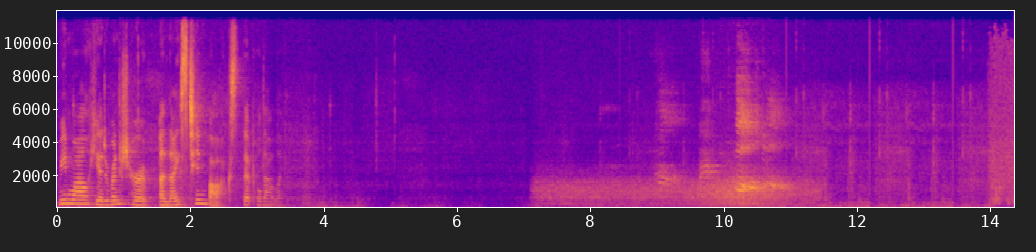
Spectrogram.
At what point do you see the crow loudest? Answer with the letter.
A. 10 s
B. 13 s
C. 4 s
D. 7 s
A.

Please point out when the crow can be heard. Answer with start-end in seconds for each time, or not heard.
7.0-11.5.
